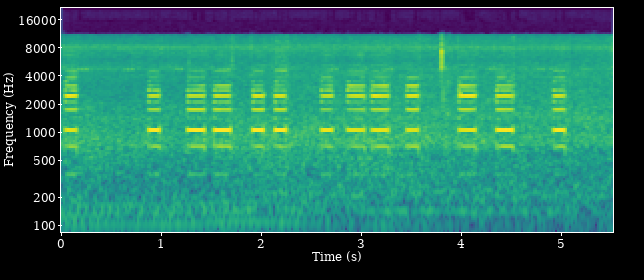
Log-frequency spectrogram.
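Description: A metal detector set to all-metal mode beeps over an iron target in a string of short, clear electronic tones, a dozen or so irregularly spaced pulses, with faint background noise between them.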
